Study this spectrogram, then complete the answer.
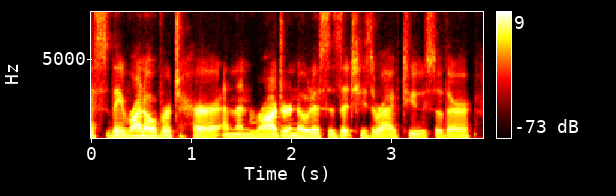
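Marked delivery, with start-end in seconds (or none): none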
